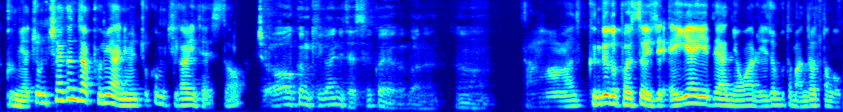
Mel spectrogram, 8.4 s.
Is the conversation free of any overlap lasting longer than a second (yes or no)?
yes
